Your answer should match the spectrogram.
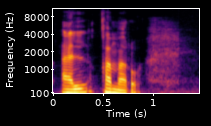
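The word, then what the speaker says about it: القمر: And in the other noun we do pronounce the lamb. We say alamaru al kamaru.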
